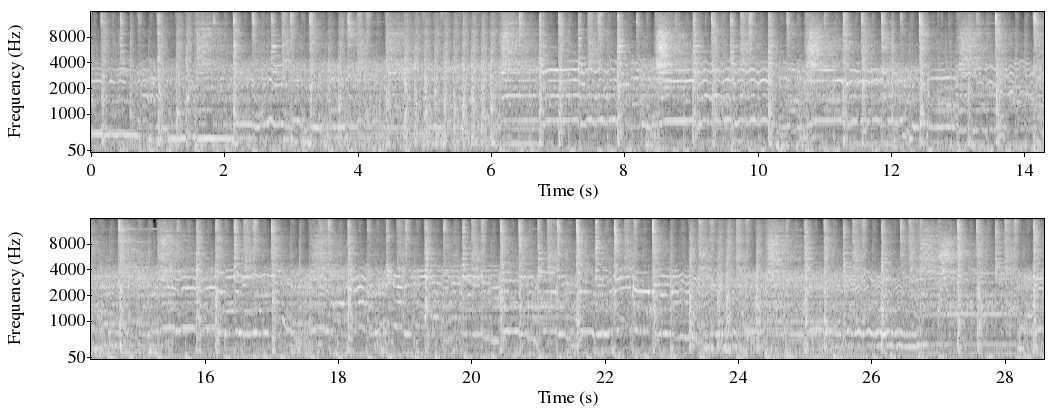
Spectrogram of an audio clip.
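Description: Live rock band playing loud: an electric guitar lead with bent, wavering held notes over a drum kit and bass.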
